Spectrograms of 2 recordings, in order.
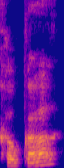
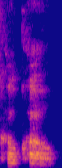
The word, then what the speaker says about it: Coco: twang or whatever, but it sounds like they're saying Coca instead of Coco. But his name is spelled C-O-C-O. So isn't that Coco? There's no A in it. So I don't know why I keep hearing Coca.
